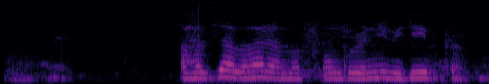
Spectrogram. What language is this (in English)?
Kinyarwanda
